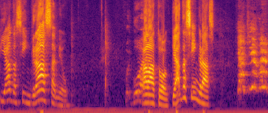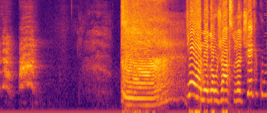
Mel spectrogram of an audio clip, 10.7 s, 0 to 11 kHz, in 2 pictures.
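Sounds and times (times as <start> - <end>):
speech: 0.0 - 1.5, 2.5 - 5.6, 8.4 - 10.7
fart: 7.8 - 9.2.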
